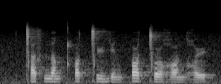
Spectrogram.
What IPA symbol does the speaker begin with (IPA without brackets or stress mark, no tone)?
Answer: ǀ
